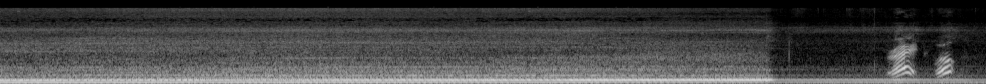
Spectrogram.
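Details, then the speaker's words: Ford Ranger engine after hydrolock, oil cleared from cylinders and plugs refitted, first start: steady even low idle hum with no knocks or ticks; normal idle. "you guys hear it it's a runner you managed to get everything out of the cylinders cranking over engine doesn't sound to be too hurt or doesn't sound hurt actually i don't hear any weird noises it is uh island pretty smoothly right now"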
